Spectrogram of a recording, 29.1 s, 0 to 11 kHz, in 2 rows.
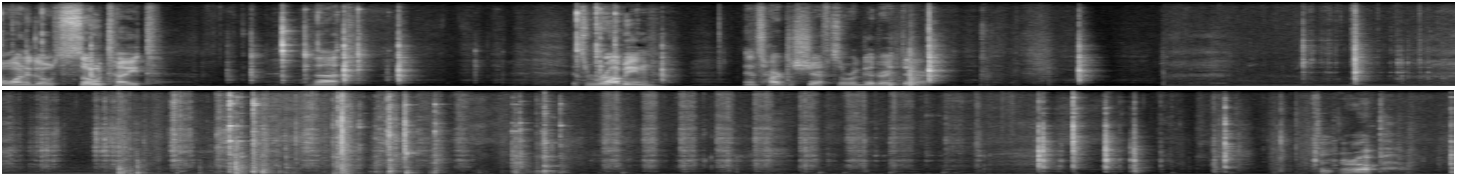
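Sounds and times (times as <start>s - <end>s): low steady hum: 8.4s - 29.0s
metal tools clinking on workbench: 13.0s - 20.4s.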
